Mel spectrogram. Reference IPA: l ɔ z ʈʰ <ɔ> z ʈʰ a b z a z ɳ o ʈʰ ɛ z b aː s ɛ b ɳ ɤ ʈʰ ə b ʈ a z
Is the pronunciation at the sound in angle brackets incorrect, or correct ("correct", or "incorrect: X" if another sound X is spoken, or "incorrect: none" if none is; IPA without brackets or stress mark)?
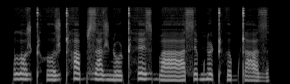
incorrect: ɤ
